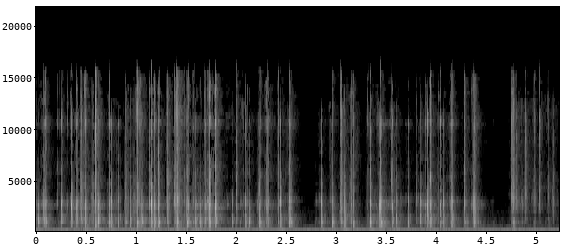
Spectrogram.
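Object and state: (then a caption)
Mechanical keyboard being typed on. Fingertips of both hands type steadily on a white plastic mechanical computer keyboard, producing about 34 crisp, bright key clicks with short pauses near the middle and toward the end. A faint steady low hum runs underneath throughout.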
